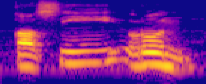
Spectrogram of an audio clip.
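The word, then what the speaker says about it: قصير: Qaf with a fatha. Qa. Sad with a kasra. Si. Qasi. Elongate that with the ya. Qasi. And the ra with the dammatan. Run. Qasirun. Qasirun. Qasirun. Qasirun. Then drop the dammatan and you would simply say qasir.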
